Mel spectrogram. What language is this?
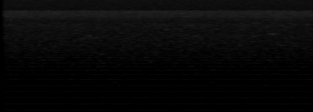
Taita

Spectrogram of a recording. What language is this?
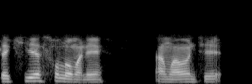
Bodo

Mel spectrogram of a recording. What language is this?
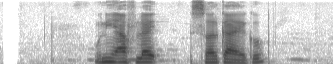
Nepali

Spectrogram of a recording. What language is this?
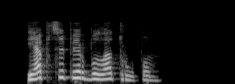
Belarusian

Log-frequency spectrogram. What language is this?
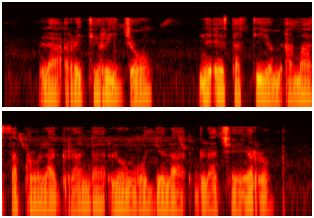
Esperanto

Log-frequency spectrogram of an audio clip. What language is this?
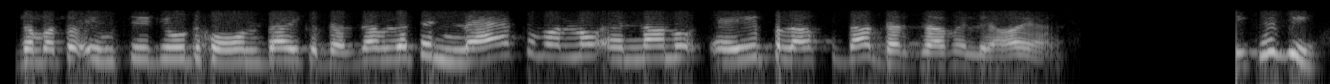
Punjabi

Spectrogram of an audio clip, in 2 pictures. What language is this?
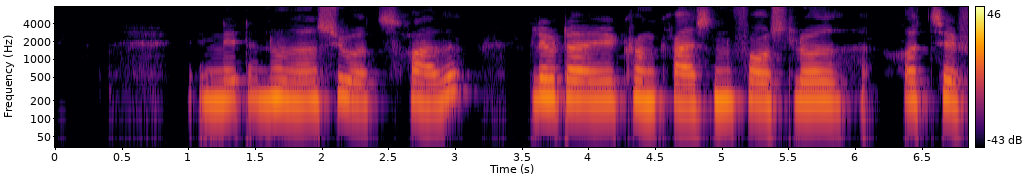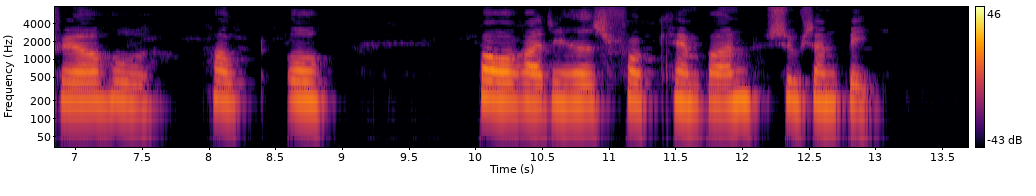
Danish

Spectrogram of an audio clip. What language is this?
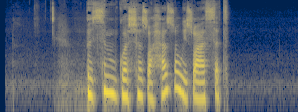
Kabardian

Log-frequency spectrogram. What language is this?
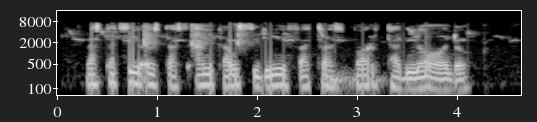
Esperanto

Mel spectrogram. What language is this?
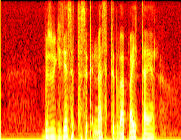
Amharic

